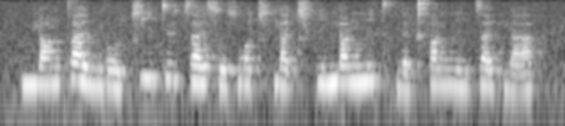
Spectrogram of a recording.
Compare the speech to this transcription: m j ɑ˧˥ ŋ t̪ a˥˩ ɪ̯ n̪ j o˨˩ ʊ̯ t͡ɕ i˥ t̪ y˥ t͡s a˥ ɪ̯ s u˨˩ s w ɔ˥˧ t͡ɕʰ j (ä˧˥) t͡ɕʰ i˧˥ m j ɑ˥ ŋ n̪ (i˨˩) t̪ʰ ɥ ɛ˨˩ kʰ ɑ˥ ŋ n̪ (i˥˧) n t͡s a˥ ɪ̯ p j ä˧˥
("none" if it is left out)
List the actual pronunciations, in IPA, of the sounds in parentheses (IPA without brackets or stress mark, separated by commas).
ä˥˩, i˥, i˧˥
